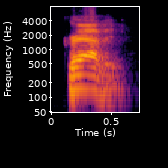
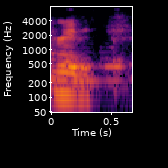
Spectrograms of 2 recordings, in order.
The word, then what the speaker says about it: gravid: i make that uh that's a that's that's a short a right for all you linguists out there crap gravid okay not graded well i won't get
